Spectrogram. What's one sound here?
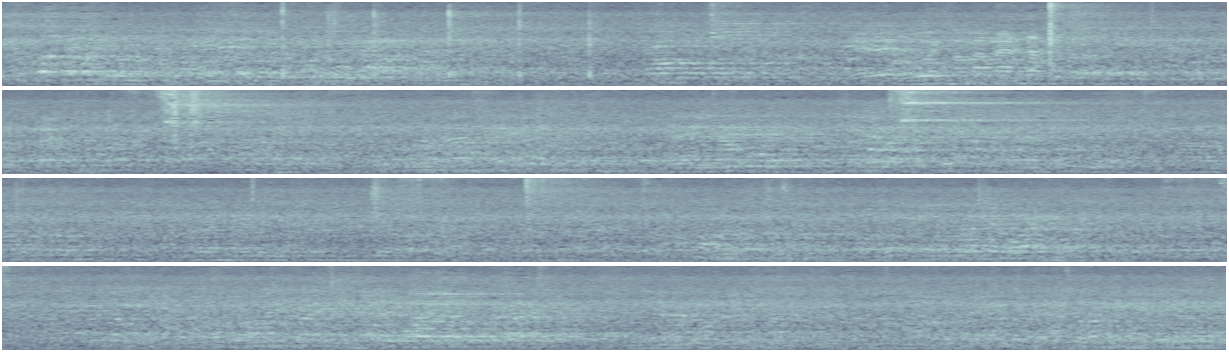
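Men talk with animation in a large echoing hall.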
